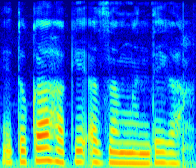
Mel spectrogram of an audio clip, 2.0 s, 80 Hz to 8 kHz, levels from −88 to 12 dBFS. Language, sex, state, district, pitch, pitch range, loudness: Wancho, female, Arunachal Pradesh, Longding, 180 Hz, 170-195 Hz, -17 LUFS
